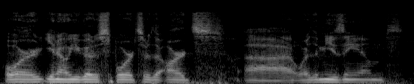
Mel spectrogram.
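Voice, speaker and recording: Laid-back low-voiced man in his forties. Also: steady tone, a little slow, a little mellow. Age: 40s. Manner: laid-back, trailing off, chuckling. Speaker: podcast guest. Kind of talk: casual chat.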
